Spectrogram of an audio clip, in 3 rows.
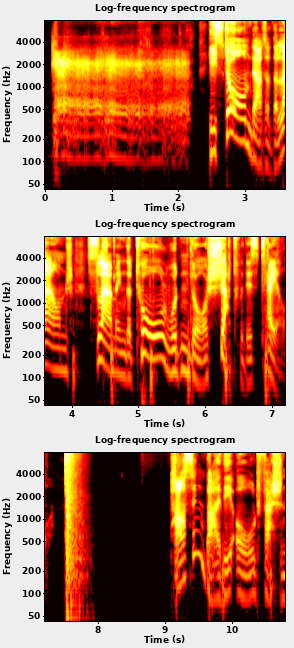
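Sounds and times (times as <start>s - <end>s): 
person imitating a dog's growl: 0.0s - 2.3s
speech: 0.1s - 1.6s, 2.4s - 7.3s, 9.1s - 10.8s.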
